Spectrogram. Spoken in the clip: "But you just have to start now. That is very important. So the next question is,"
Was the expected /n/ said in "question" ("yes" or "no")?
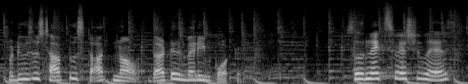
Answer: no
